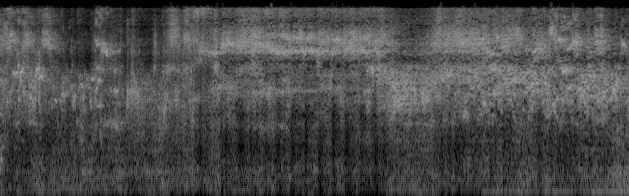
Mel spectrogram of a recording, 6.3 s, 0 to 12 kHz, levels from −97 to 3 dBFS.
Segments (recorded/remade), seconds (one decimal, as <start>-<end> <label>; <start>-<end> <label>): 0.0-1.1 recorded; 1.1-4.7 remade; 4.7-6.3 recorded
